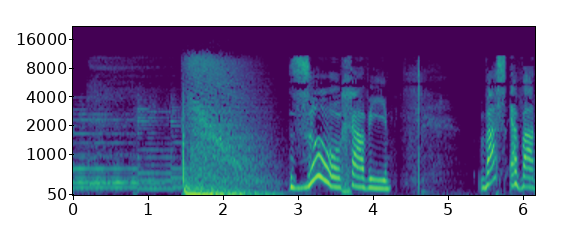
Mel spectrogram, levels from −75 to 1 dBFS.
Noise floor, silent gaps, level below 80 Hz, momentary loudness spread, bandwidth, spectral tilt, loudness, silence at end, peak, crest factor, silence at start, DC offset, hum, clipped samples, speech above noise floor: -53 dBFS; none; -26 dBFS; 18 LU; 12.5 kHz; -4.5 dB/octave; -20 LUFS; 0 s; -4 dBFS; 16 dB; 0 s; under 0.1%; none; under 0.1%; 36 dB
